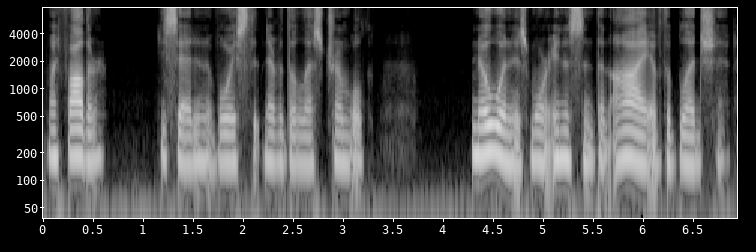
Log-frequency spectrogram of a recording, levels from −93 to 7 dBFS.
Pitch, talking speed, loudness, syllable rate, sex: 165 Hz, 180 wpm, -20 LUFS, 5.7 syllables/s, female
